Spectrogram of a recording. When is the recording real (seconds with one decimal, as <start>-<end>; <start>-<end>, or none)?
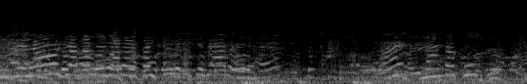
0.0-3.0; 3.7-5.3

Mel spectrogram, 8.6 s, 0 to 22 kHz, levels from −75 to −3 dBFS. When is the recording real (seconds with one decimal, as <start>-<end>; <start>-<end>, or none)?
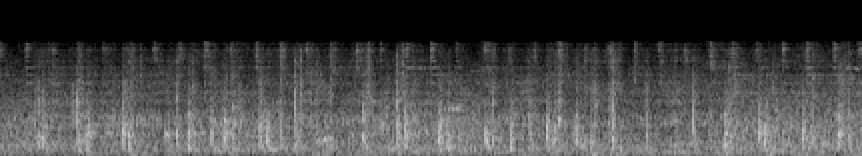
0.0-0.4; 3.8-4.8; 7.3-8.6

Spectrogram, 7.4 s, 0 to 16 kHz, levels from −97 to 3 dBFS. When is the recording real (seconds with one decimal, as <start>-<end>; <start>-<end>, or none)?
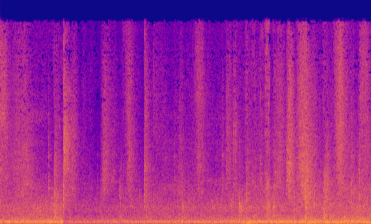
0.6-2.6; 4.7-5.9

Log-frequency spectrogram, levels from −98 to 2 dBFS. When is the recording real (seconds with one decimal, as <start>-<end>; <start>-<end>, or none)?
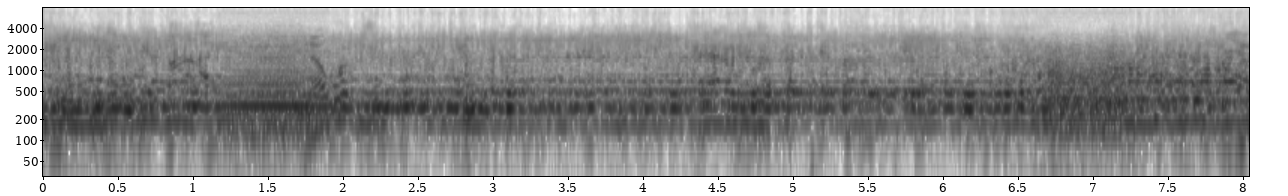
1.2-1.9; 6.7-7.2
